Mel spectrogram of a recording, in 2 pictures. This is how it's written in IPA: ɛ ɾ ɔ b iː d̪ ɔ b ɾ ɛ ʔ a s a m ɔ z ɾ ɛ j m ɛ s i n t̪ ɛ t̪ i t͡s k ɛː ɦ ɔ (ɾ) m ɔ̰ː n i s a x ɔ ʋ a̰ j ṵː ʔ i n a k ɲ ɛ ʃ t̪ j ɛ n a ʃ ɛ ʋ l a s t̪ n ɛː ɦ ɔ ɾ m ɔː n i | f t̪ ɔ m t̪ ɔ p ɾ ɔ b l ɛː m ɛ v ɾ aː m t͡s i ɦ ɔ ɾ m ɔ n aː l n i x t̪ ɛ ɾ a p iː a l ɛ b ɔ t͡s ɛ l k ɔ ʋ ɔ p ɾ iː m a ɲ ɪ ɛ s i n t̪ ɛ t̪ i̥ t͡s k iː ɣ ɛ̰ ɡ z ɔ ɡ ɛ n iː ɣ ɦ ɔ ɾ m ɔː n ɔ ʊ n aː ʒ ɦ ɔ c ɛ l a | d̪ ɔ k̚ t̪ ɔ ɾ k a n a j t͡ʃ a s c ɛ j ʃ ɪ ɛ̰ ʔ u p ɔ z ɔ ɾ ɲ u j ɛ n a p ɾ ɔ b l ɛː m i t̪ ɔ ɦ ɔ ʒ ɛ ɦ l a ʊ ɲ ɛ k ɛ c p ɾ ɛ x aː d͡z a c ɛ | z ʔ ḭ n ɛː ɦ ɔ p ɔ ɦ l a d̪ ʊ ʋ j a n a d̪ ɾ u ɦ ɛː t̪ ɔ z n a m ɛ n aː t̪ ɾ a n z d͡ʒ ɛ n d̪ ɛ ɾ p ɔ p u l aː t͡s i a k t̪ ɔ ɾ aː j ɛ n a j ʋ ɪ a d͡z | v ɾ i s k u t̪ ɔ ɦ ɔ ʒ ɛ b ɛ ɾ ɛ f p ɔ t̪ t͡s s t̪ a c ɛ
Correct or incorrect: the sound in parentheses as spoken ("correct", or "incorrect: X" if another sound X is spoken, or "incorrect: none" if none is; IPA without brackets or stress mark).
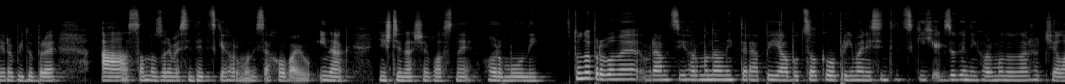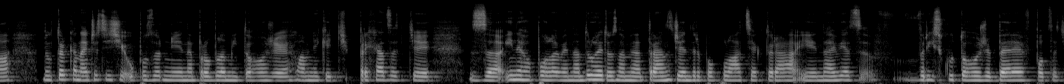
correct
